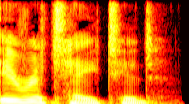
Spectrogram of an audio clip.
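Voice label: "irritated", English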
